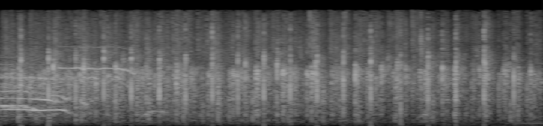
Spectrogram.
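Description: A studio audience applauds a band after a live in-studio radio performance, with dense, steady clapping and scattered sharper claps standing out, easing slightly toward the end.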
